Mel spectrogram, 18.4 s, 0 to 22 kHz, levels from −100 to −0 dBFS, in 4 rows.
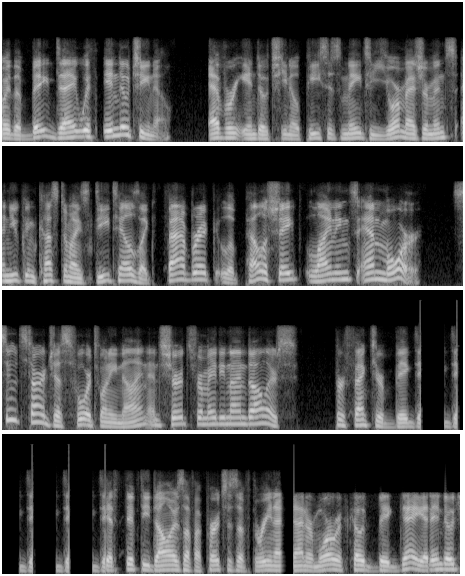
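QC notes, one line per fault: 13.40 to 14.86 s, stutter with silent gaps. A 122 ms fragment of speech plays, then about 243 ms of dead digital silence follows. The same fragment returns four times at a steady 364 ms pace. The likely cause is a stalled player or stream that replays its last buffered piece on each retry and then runs dry. The even rhythm is that retry cycle. The speech that belonged in this stretch never plays.
16.60 to 16.74 s, handover gap. The voice dies away within a few tens of milliseconds, and then nothing is heard for 140 ms. That pattern fits a call being passed from one network to another, with no speech frames arriving during the switch. Whatever was said in those 140 ms is gone. Sound resumes only once the new link is up.
16.74 s to the end, fallback to narrowband. Right after the gap, everything above 4 kHz disappears. Sibilants lose their edge, and the voice turns duller and rougher. 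Before this point the HD Voice wideband coding is clean, with only light damage at 12.65 kbit/s. The sudden 4 kHz ceiling points to the call dropping to an older narrowband codec, probably AMR-NB at a low rate such as 5.9 kbit/s, which adds the coarse, raspy texture.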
